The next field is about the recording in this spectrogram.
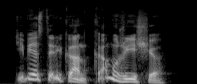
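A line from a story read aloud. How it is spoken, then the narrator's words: Shrill squealing voice. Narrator (Russian): Голос второго отличался уже не хриплым, а каким-то визгливым тембром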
